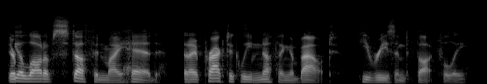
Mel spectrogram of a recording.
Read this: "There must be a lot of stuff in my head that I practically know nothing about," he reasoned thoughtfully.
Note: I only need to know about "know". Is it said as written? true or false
false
